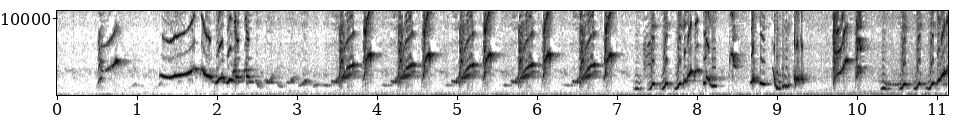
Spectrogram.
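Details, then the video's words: White-rumped shama, spotted form called murai trotol, used as a lure to excite a bird into singing: long varied run of loud whistles, sweeping slurs and sharp chips, phrases packed densely over a constant low hum. "pancingan murai trotol agar terangsang untuk bunyi"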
